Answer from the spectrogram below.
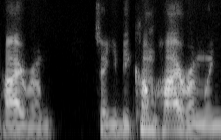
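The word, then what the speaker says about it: ihram: white cloth is called the ichram or phonetically hiram so you become hiram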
